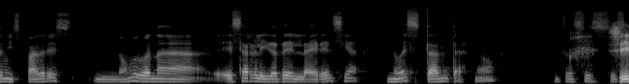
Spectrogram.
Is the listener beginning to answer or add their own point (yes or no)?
yes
